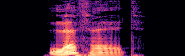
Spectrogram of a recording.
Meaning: inflection of löffeln: 1. third-person singular present 2. second-person plural present 3. plural imperative
- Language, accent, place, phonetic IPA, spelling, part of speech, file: German, Germany, Berlin, [ˈlœfl̩t], löffelt, verb, De-löffelt.ogg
